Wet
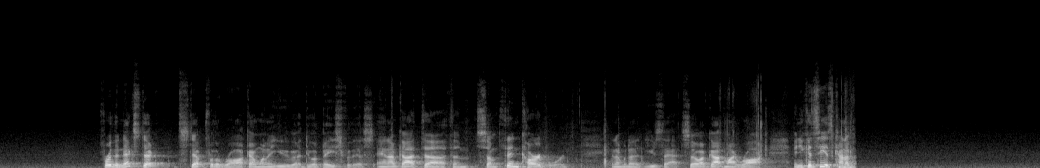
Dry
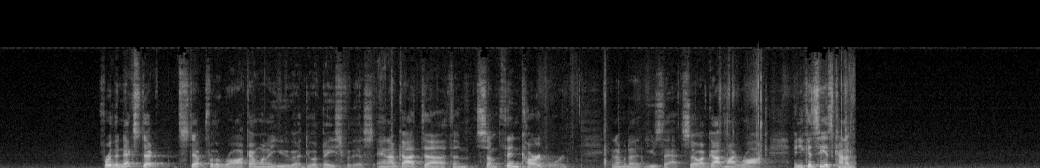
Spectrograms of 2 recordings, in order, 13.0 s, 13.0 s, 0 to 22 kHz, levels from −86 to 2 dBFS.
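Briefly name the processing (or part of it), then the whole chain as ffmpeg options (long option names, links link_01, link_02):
phone in a pocket: -filter_complex "[0:a]lowpass=3400,highshelf=frequency=2000:gain=-8.5,asettb=1/sr,asplit=3[link_01][link_02][link_03];[link_01]atrim=end=7.844[link_04];[link_02]atrim=start=7.84:end=9.12,asetpts=PTS-STARTPTS,afade=type=in:duration=0.004:curve=qsin,afade=type=out:start_time=1.276:duration=0.004:curve=qsin,equalizer=frequency=6900:width=1.4:gain=-5.5[link_05];[link_03]atrim=start=9.116[link_06];[link_04][link_05]acrossfade=duration=0.004:curve1=hsin:curve2=qsin[link_07];[link_07][link_06]acrossfade=duration=0.004:curve1=qsin:curve2=hsin,volume=8dB"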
